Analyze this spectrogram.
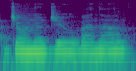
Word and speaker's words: Giorno Giovanna: I'm so sorry for the mispronunciation all the time. But yeah, Giorno Giovanna.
